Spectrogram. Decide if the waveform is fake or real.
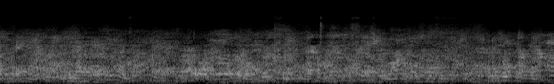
fake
